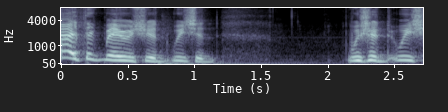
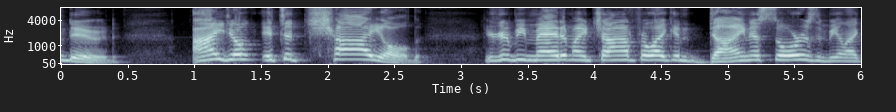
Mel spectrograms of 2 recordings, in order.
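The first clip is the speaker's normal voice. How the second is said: ordinary talk, nothing marked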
